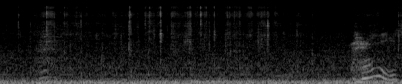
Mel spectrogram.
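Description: Steady low rumble of a car idling, heard from inside the cabin, with scattered light clicks and rustles.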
